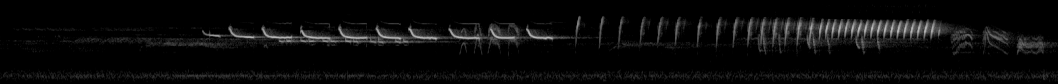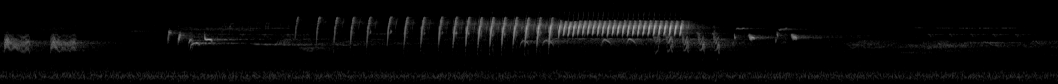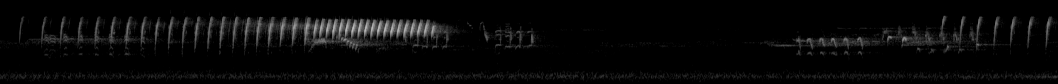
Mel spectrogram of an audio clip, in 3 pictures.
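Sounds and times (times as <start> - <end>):
wood warbler singing: 2.0 - 9.9, 12.3 - 18.5, 19.8 - 26.6, 30.1 - 31.7.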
